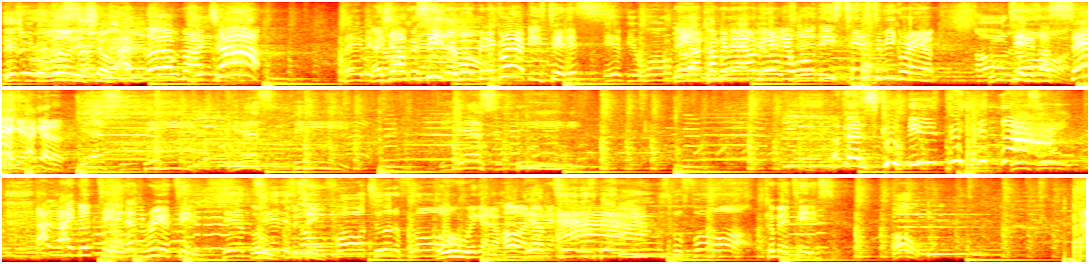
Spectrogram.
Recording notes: Another classic comedy show recorded in front of a live audience at the legendary Fillmore Theater!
